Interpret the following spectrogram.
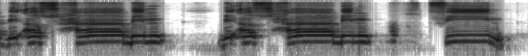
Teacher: لام قمری ہے تو لام کو آپ نے ظاہر کر کے پڑھنا ہے۔ باصحاب، باصحاب الفیل، فیل، فا پر کسرہ ہے، اس کے بعد یا ساکن ہے، یا ساکنہ ما قبل مکسور ہو تو ایسی یا کو یا مدہ کہا جاتا ہے، اسے صرف آپ نے ایک دو حرف کے برابر کھینچنا ہوتا ہے۔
